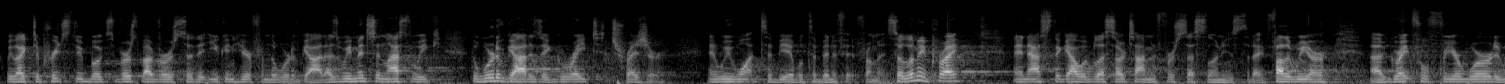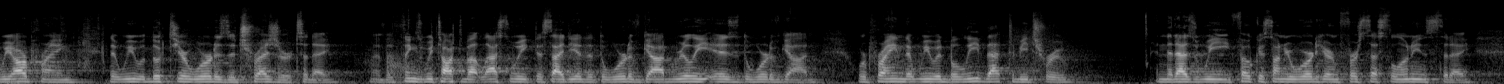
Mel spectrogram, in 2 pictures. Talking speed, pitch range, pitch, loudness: 250 wpm, 110-125 Hz, 120 Hz, -28 LUFS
